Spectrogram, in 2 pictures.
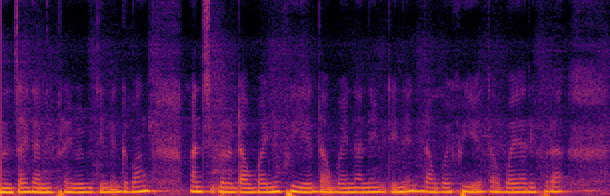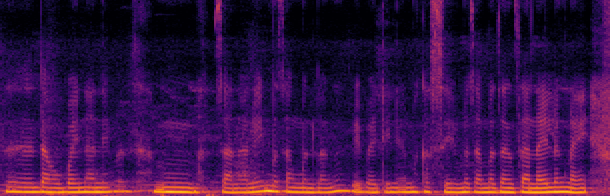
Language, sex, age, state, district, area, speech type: Bodo, female, 18-30, Assam, Udalguri, urban, spontaneous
